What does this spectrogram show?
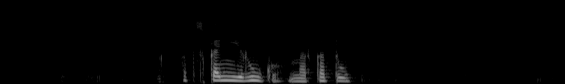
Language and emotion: Russian, neutral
